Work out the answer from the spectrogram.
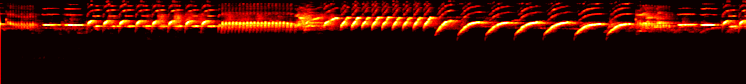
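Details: Canary song used to lure and stimulate other canaries to sing: fast rolling trills, a sustained buzzy section, then a series of loud, sweeping downslurred whistles repeated about three times a second.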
